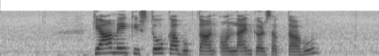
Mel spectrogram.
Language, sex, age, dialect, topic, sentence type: Hindi, female, 25-30, Marwari Dhudhari, banking, question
